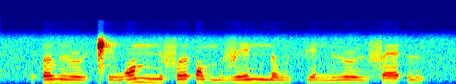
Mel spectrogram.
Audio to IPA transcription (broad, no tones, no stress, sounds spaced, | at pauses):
ʔ ə ð ʉ ɹ ʉ ǁ ɪ w ɔ nː ɪ f ə ʔ ɔ m ʉ v e nː ə w ʉ k e n ʉ ɹ ʉ f ɛ ʔ ʉ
